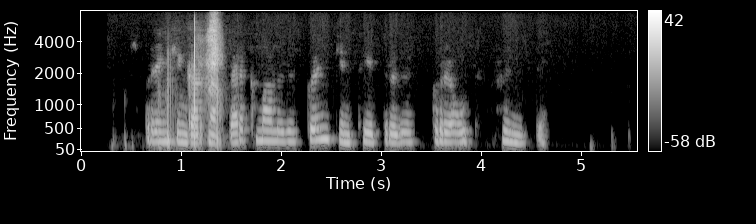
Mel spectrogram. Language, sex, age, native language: Icelandic, female, 30-39, Icelandic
